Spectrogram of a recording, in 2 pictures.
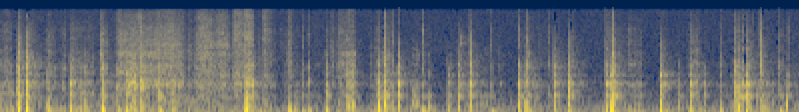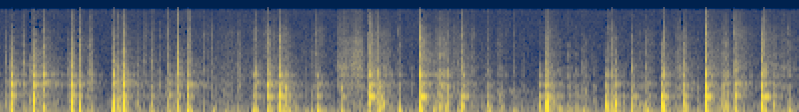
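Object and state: Cardboard paper towel tube.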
